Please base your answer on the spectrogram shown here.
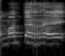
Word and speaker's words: Monterrey: And the Monterrey in Mexico is with two R's. Yeah. That's a triple roll of R's. You have to roll your R's.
